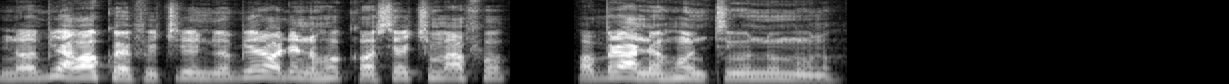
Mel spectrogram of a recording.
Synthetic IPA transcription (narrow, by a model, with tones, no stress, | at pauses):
nã˨o˨bi˦a˨wɔ˦a˦kʷæ˨fi˨t͡ɕʰi˦ɾe˦nĩ˨o˨bi˦a˦ɾa˦˨ɔ˨dɪ˦nʊ̃˨ɦʊ̃˦kʰã˨ɔ˨sæ˦t͡ɕʰi˦mã˦fʊ˦ | ɔ˨bɾa˦˨nɪ̃˨ɦʊ̃˦n̩˨tʰu˦nũ˦mũ˨nʊ̃˦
